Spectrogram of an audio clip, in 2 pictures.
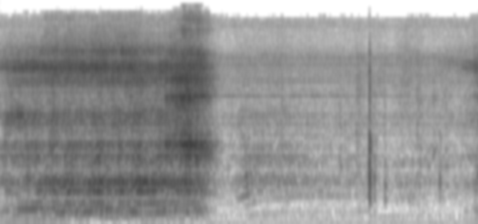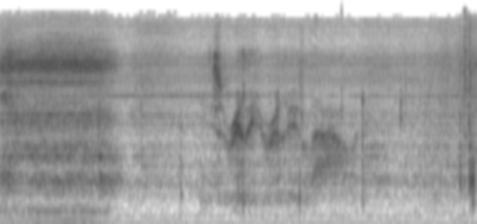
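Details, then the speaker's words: Adult father snoring after a Labor Day weekend: two loud, rough snores on breathing in, with quiet pauses and faint whispering between; snoring. "guys my dad's snoring, so here we go."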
